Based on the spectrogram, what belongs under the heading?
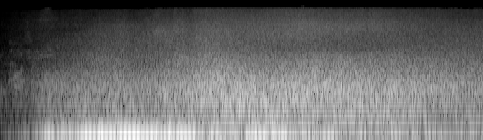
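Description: Sea waves break and wash onto the shore in a steady, loud roar of surf, swelling in the first second and then rolling on continuously, with some wind buffeting the microphone.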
